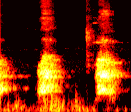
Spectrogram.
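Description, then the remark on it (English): Two loud, sharp barks from a guard dog about half a second apart ring out over a low background rumble. “Sorry, we got like a Cujo here.”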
